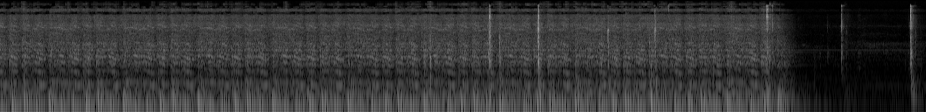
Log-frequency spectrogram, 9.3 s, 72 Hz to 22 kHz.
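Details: Cheap BMW E36 being revived, no fuel leaks, possibly bad gas; starter cranks with an even chugging beat for about eight seconds but never fires, crank no start, later concluded no crank signal so crankshaft position sensor to be replaced.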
